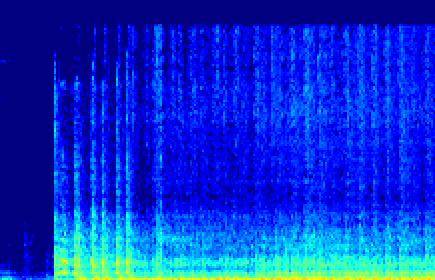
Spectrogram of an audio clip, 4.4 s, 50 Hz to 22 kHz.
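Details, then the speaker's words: 2019-21 CFMOTO UFORCE 1000 started with the key while programming a remote starter's tach: quick crank and catch, then a settled, even low idle with no hunting or misses; healthy start. "Once the machine's running and it's gotten a good idle, press and hold the button, and we got a constant red LED up there."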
